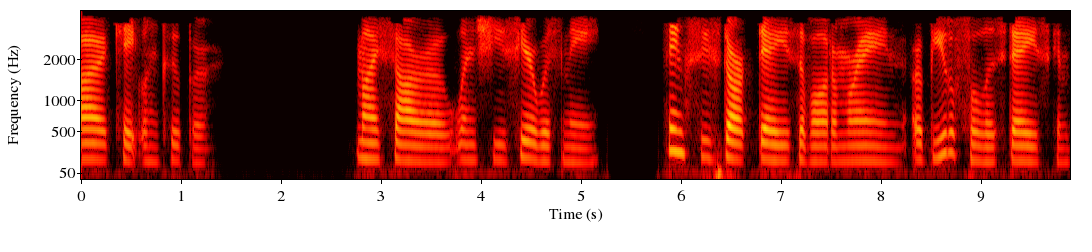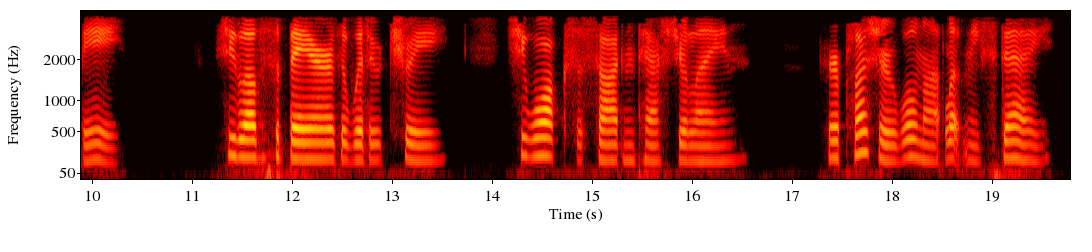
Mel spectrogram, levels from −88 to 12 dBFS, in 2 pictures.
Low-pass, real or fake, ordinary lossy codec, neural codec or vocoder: 3.6 kHz; fake; MP3, 32 kbps; autoencoder, 48 kHz, 32 numbers a frame, DAC-VAE, trained on Japanese speech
